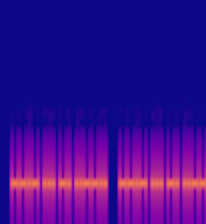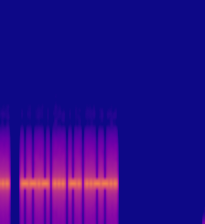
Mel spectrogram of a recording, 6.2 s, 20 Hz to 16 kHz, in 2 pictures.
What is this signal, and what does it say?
Morse code, heard as a keyed tone, about 40 wpm, 700 Hz. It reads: QSN? QSN? QSN?
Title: Q-Codes Repeated 3x 40wpm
